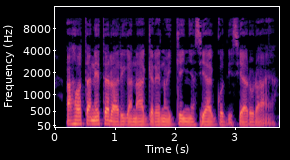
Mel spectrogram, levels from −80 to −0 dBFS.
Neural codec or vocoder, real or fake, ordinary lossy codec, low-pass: none; real; MP3, 48 kbps; 14.4 kHz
